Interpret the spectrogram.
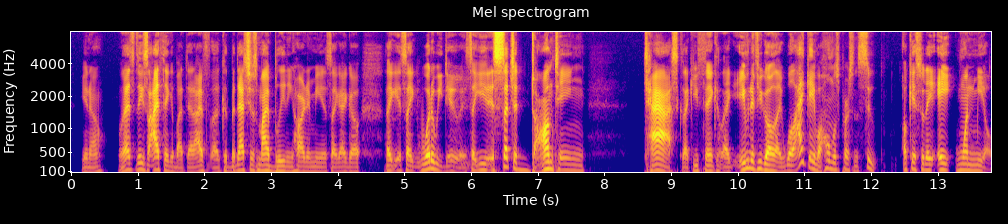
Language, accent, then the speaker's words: English; Los Angeles, California, United States; I'm from, just from L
